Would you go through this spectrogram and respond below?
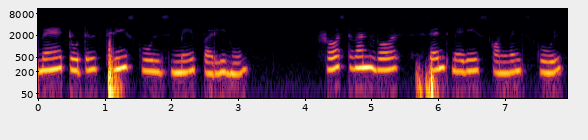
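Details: Adult woman who has stammered since early childhood, speaking Hindi/English; stuttering.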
